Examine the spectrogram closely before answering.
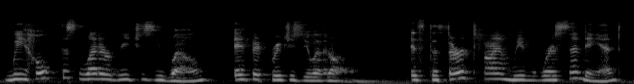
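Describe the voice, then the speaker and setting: A woman playing a brainy, matter-of-fact young woman in an audio drama, reading in a precise, deliberate way. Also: medium pitch, lively intonation, husky, rough recording.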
